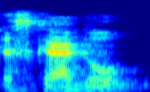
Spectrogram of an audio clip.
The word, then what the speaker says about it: escargot: Okay, escargot.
